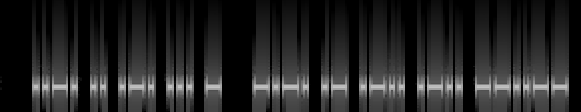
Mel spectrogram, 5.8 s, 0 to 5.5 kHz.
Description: Morse code, heard as a keyed tone, about 25 wpm, 600 Hz. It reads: FIRST CALL,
